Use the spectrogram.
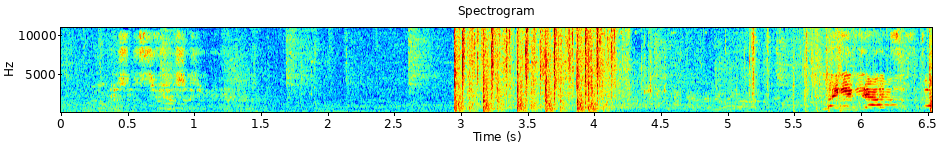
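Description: Automatic rifle bursts rattle loudly through a Ghost Recon Breakpoint firefight, rapid stacked shots in ragged volleys after a quieter stretch, with a voice talking over the gunfire.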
